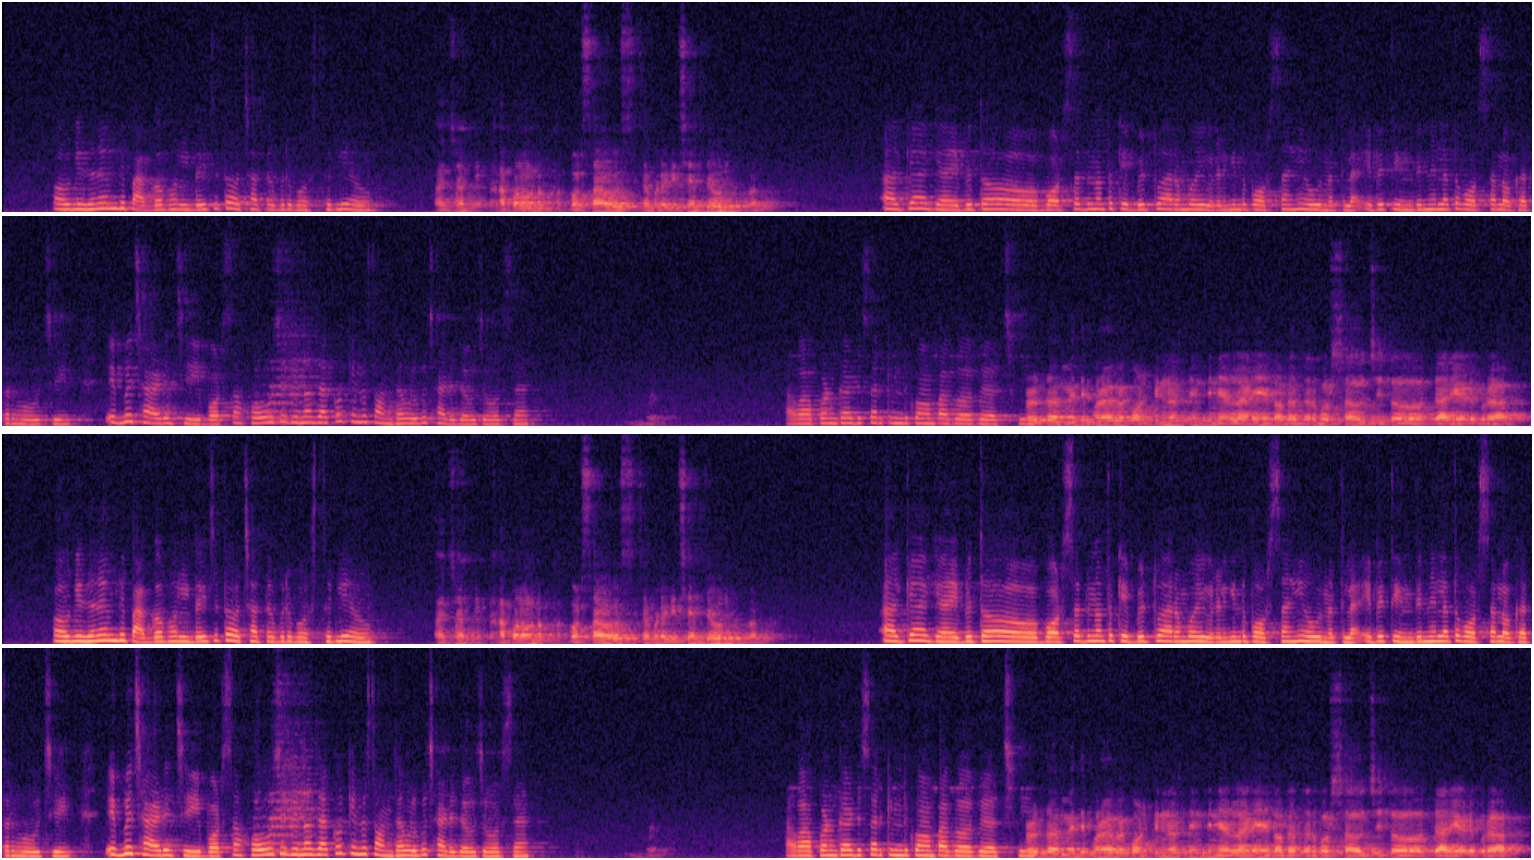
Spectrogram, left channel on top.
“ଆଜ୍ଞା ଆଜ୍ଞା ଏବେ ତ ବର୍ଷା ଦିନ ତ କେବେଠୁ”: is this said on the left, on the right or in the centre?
Right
